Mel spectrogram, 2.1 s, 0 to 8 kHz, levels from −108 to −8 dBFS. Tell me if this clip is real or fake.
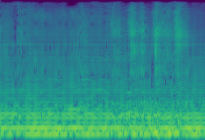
fake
